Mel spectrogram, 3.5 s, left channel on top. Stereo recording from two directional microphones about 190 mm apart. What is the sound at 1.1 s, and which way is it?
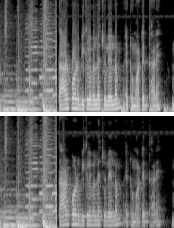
Speech, 35° left (ahead or behind).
